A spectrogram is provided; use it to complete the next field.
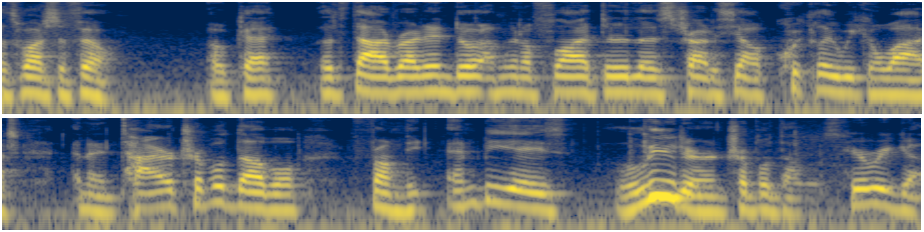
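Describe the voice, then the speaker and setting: A somewhat breathy man at a fairly high pitch, talking at a very fast pace. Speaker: basketball coach. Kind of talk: film breakdown commentary. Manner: animated.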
